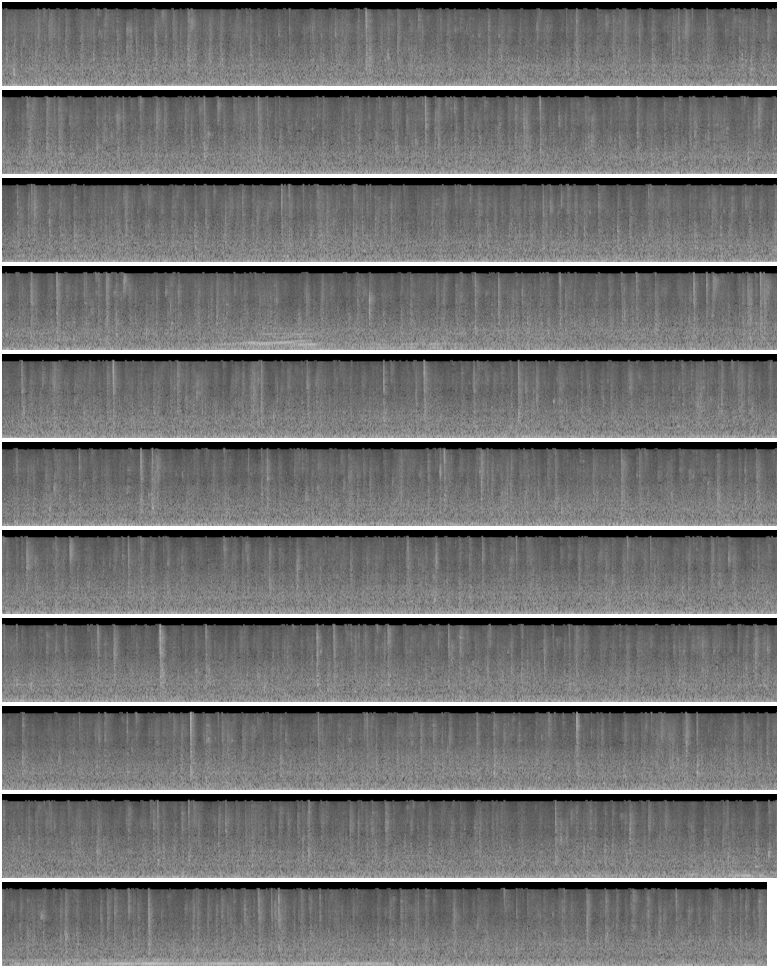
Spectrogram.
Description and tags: Rain on the porch
Rain falling on the porch. There is some city traffic noise present in the audio.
